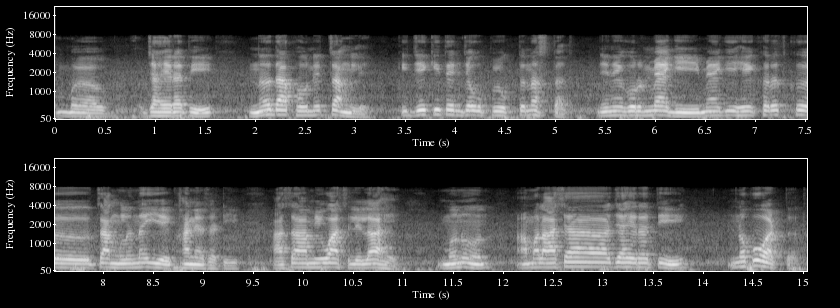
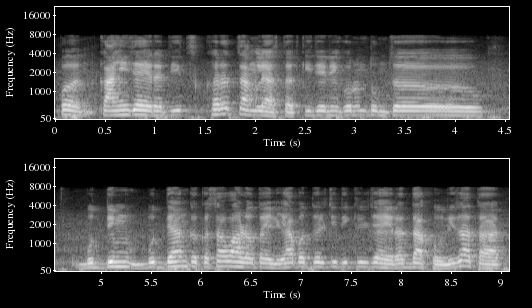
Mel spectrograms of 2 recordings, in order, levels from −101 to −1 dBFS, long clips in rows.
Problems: background sounds at intervals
